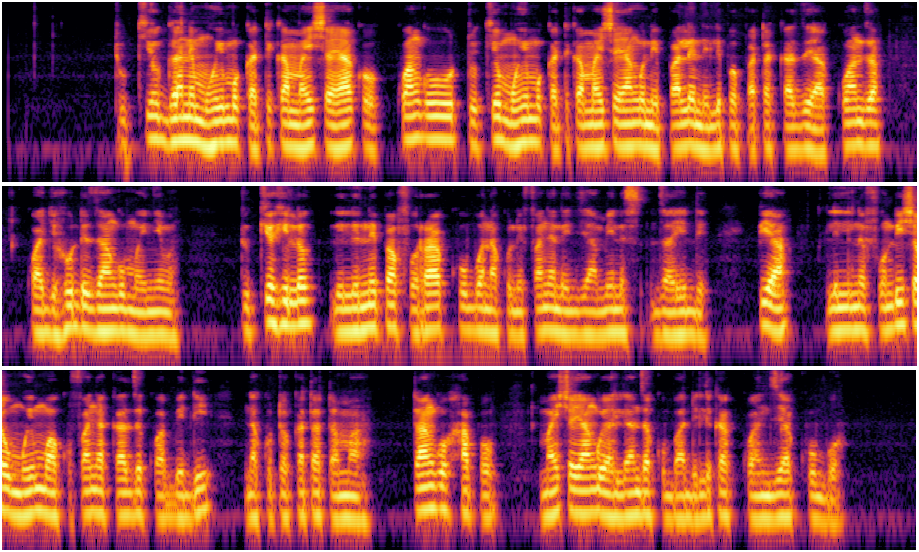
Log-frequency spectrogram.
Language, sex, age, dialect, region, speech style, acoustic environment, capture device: Swahili, male, 25-34, Kenya - Mombasa, Kenya, anxious, music, mobile / Linux / Chrome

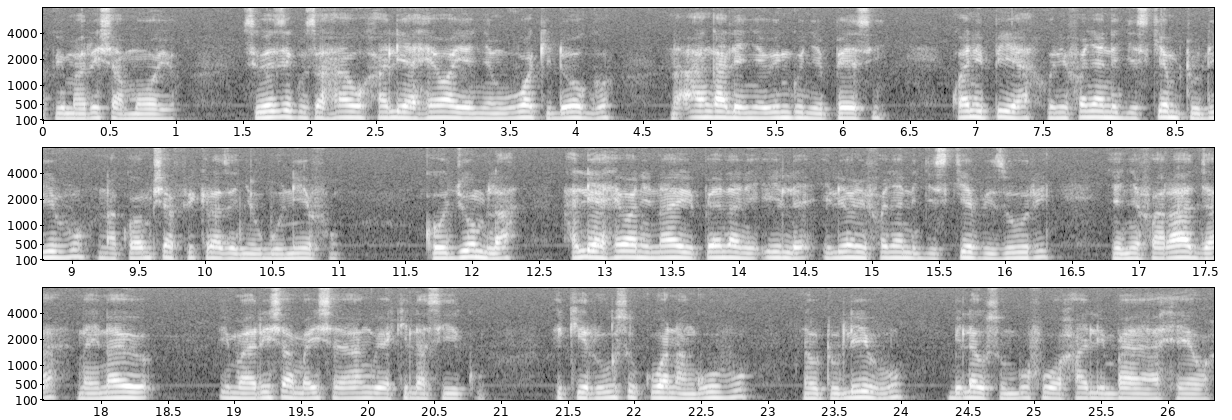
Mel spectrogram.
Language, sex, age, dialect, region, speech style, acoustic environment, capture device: Swahili, male, 18-24, Kenya - Nairobi Sheng-influenced, Kenya, relaxed, nature; music, desktop / Windows / Chrome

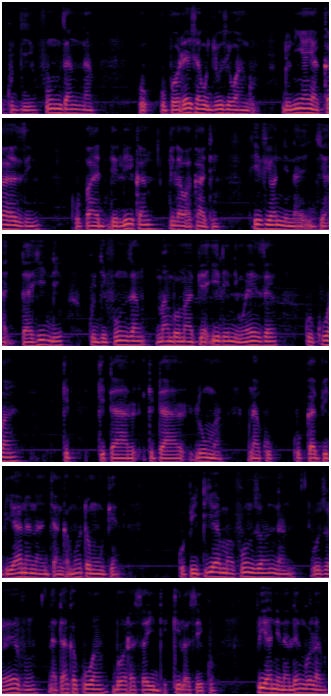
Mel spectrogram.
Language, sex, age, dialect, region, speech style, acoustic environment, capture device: Swahili, male, 25-34, Kenya - Nairobi Sheng-influenced, Kenya, relaxed, silence; nature, mobile / Linux / Chrome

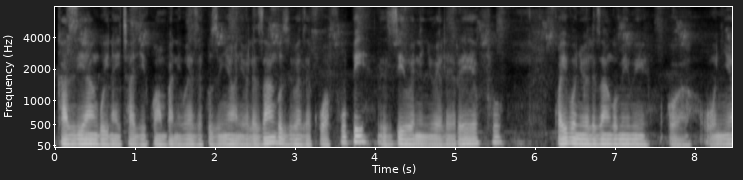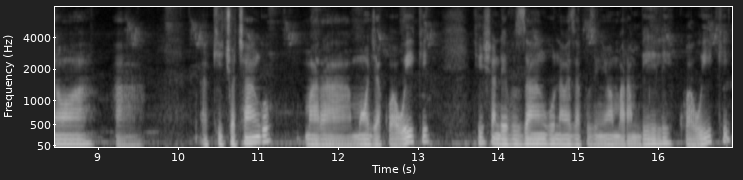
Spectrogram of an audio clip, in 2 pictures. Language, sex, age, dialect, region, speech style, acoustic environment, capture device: Swahili, male, 35-44, Kenya - Nairobi Sheng-influenced, Kenya, happy; relaxed; excited; nervous, people talking; appliances, mobile / Linux / Chrome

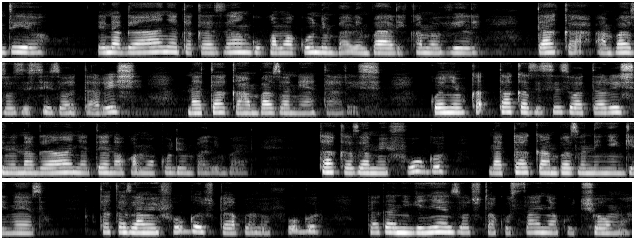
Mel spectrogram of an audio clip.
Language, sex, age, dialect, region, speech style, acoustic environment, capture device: Swahili, female, 18-24, Tanzania - Dar es Salaam, Tanzania, relaxed, silence, desktop / Windows / Chrome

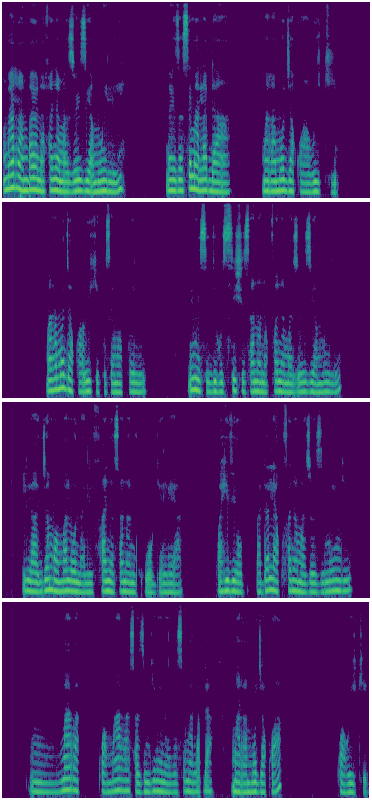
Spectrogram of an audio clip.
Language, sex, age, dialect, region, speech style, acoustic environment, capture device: Swahili, female, 35-44, Kenya - Nairobi Sheng-influenced, Kenya, happy, silence, mobile / Linux / Chrome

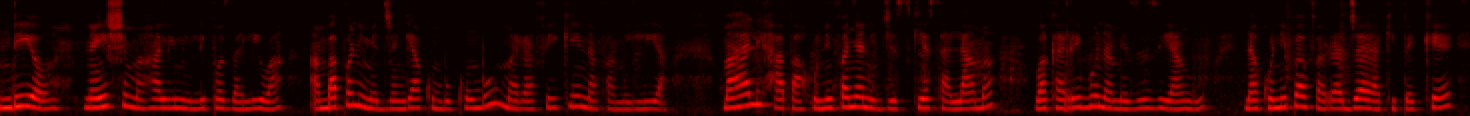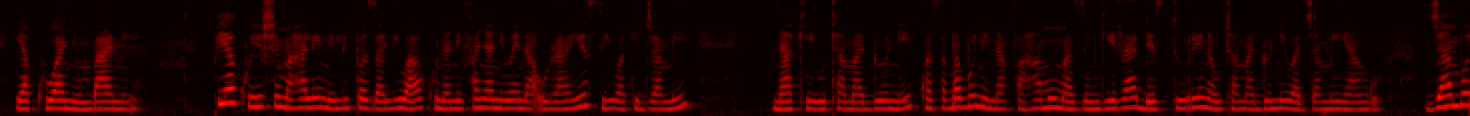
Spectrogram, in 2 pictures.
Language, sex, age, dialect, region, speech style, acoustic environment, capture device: Swahili, female, 18-24, Kenya - Nairobi Sheng-influenced, Kenya, focused, silence, desktop / Windows / Chrome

